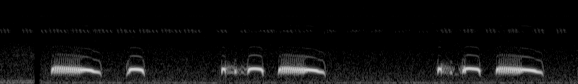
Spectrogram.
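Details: Spotted dove call used to stir a decoy bird: three low phrases of a long coo followed by a short note, the later ones opened by a brief stuttered double note, over soft high ticking.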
